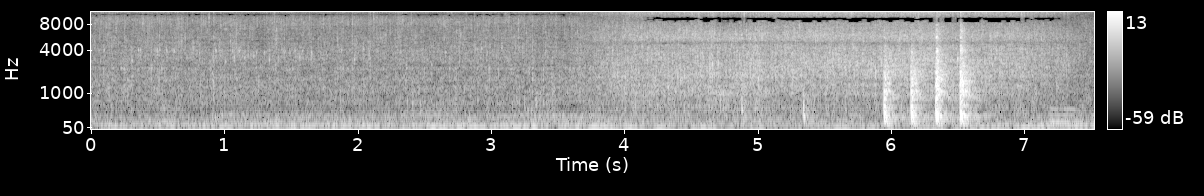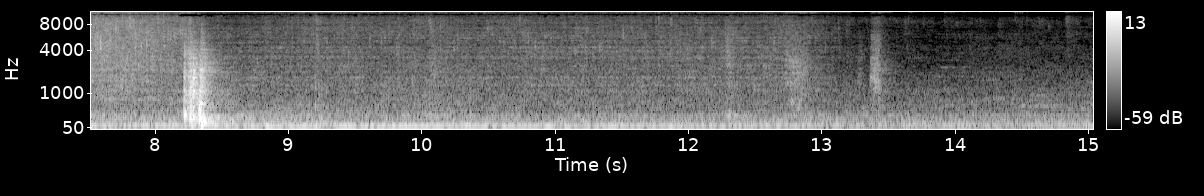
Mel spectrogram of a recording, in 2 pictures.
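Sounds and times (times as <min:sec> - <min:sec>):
food sizzling in a pan: 0:00.0 - 0:08.2
glass lid knocking on pan: 0:05.4 - 0:06.7.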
